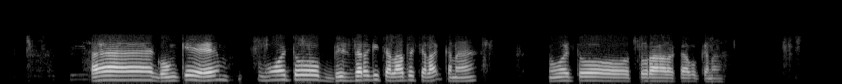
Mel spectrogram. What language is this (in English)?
Santali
